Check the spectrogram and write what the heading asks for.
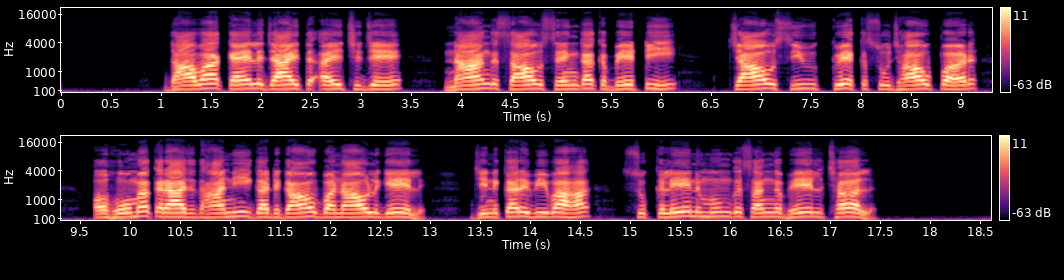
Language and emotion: Maithili, neutral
